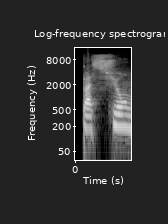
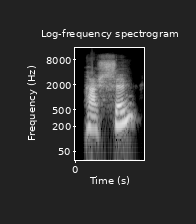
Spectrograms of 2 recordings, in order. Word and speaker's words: passion: ne va pas prononcer passion mais passion ici le double S se prononce avec le Son che et d'ailleurs c'est aussi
